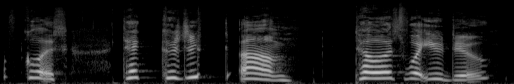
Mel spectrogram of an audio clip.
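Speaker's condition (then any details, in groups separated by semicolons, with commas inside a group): Cerebral palsy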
